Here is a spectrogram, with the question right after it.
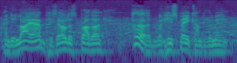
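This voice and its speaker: A man's voice: lowish voice, animated, fairly quick. A man reading scripted scripture narration as the narrator of a dramatization. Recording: noisy background ambience.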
